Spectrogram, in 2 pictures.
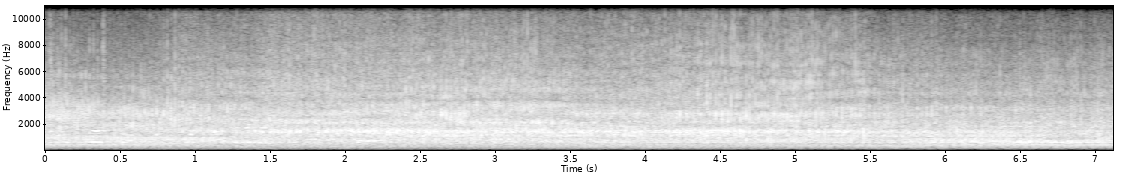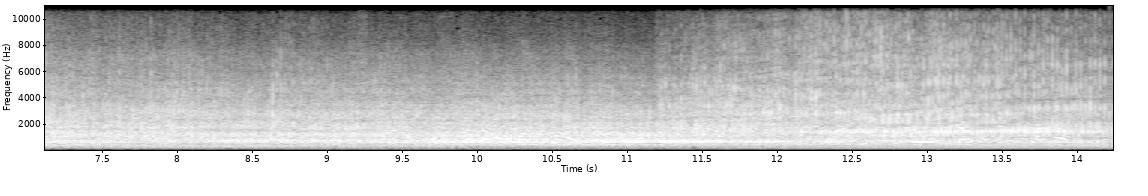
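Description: Tyres skid and crunch on loose dirt.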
